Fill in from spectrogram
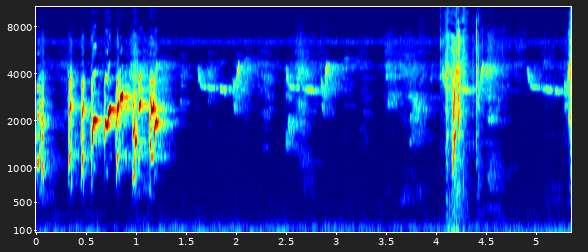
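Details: Olive-winged bulbul, known locally as merbah belukar or cucak lumut, delivering a 'tembakan pedas' burst of song: a quick chattery run of bright notes, then scattered short whistles and a sharp knock, over low background rumble.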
